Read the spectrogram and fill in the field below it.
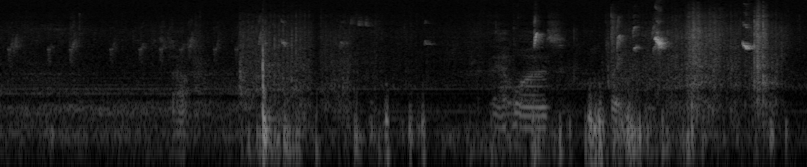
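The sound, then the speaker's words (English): Captive crossbills in a neighbouring cage cell call with scattered high chirps while feeding on sunflower seeds on the cell floor, with bursts of rustling, crackling seed noise and brief wing flutters rising and falling throughout. “And hearing the next cell, birds calling a lot in the next cell.”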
